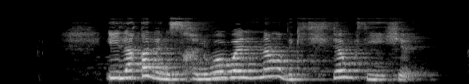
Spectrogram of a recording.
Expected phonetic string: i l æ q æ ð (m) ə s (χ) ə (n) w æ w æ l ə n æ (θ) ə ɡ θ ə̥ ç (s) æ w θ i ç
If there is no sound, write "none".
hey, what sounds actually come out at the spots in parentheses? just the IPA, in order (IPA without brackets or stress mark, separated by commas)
n, χ, n, ð, θ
